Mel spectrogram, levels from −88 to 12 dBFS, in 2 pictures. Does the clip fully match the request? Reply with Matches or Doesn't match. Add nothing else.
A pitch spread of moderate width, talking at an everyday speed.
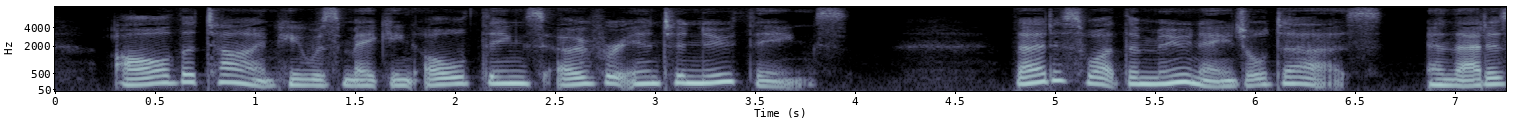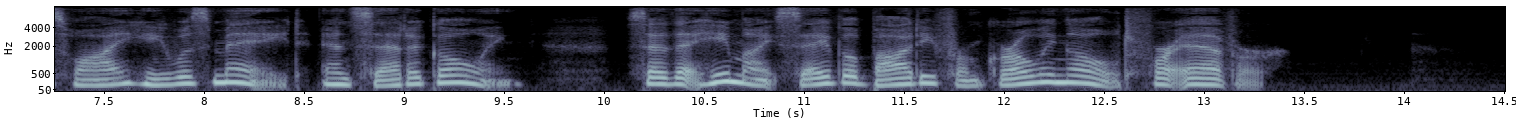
Matches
